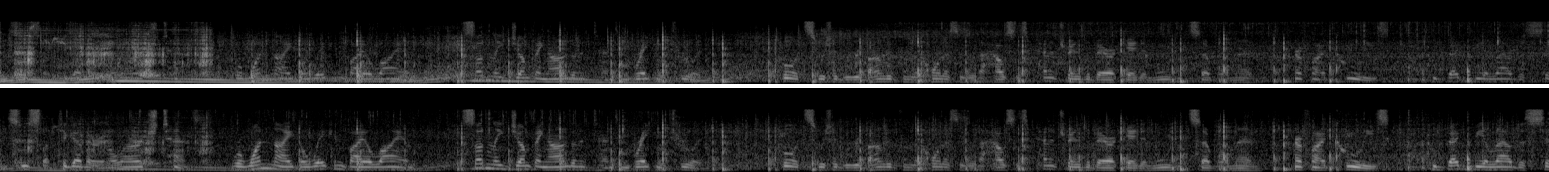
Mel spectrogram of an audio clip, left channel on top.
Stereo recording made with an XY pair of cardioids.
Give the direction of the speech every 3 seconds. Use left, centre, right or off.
right, right, centre, centre, right.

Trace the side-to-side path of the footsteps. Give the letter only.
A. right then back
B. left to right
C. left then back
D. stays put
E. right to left
B.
